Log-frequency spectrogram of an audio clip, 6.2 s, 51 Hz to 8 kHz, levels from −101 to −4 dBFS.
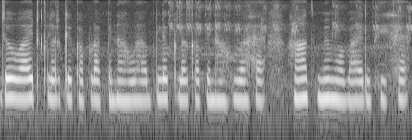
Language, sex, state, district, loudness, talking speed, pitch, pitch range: Hindi, female, Jharkhand, Palamu, -20 LUFS, 185 wpm, 220 Hz, 215-225 Hz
